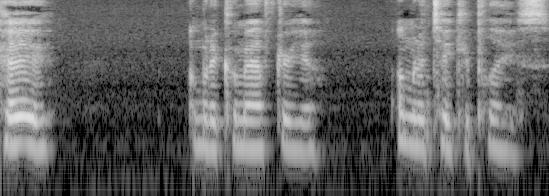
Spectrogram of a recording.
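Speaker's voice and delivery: put-on sinister, menacing, creepy old man voice. Voicing the creepy kid on a book cover: creepy old man voice. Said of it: "he sounds like a man in my impersonation, like some creepy old dude".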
